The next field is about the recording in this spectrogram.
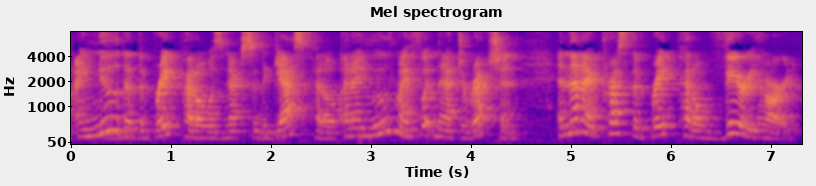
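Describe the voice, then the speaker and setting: Female read-aloud teacher, bright tone, expressive children's storytelling, recorded off-mic in a room. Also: medium pitch. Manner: animated, dramatic storytelling with emphatic words. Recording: roomy echo, distant mic.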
